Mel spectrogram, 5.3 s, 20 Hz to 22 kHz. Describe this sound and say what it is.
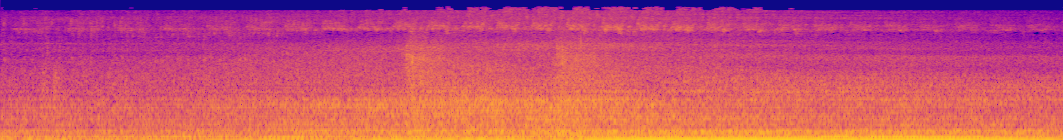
Sound effects > Vehicles
Car 2025-10-27 klo 20.13.02
Sound recording of a car passing by and driving over a manhole cover. Recording done next to Hervannan valtaväylä, Hervanta, Finland. Sound recorded with OnePlus 13 phone. Sound was recorded to be used as data for a binary sound classifier (classifying between a tram and a car).
Car, Field-recording, Finland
